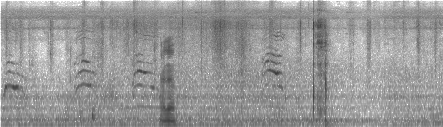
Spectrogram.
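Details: Orange stray cat in Thailand, visiting late at night to be fed mackerel or fried squid with rice, gives several short rising-falling meows about a second apart while a man talks nearby, with clicks and handling noises.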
